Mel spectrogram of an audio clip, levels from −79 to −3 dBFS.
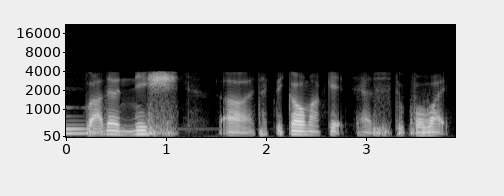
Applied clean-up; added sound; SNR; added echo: none; Piano; 13 dB; none.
